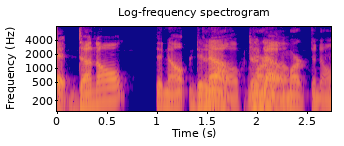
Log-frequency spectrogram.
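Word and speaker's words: Daigneault: Denault.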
